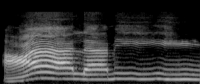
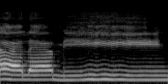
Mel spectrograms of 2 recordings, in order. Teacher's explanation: এই ওয়াকফ করলে যদি শেষ অক্ষরে সাকিন হয় তাহলে কি করব তাহলে আমরা তিন আলিফ টেনে পড়বো এক আলিফের জায়গায়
